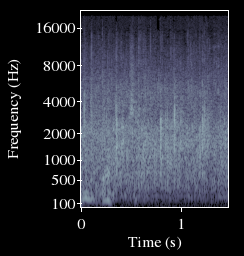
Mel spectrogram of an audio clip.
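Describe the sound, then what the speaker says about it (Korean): A church congregation at a Sunday service claps hands together, a brisk crowd of overlapping claps filling the room for a moment. "박수치고"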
